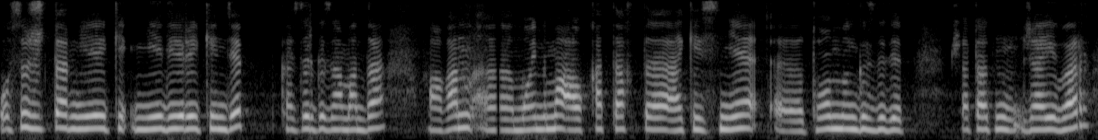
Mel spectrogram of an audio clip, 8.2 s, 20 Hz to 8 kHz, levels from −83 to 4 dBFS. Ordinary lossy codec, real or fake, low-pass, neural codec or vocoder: none; fake; none; codec, 16 kHz, 6 kbps, DAC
